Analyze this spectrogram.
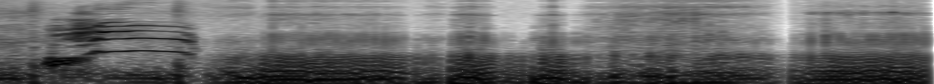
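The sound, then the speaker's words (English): A big cat gives a short, wavering tonal snarl, then settles into a loud, continuous low purring growl that rumbles steadily for several seconds, with no talking. “Nouveau Ford Puma Gen E, le félin passe à l'électrique.”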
